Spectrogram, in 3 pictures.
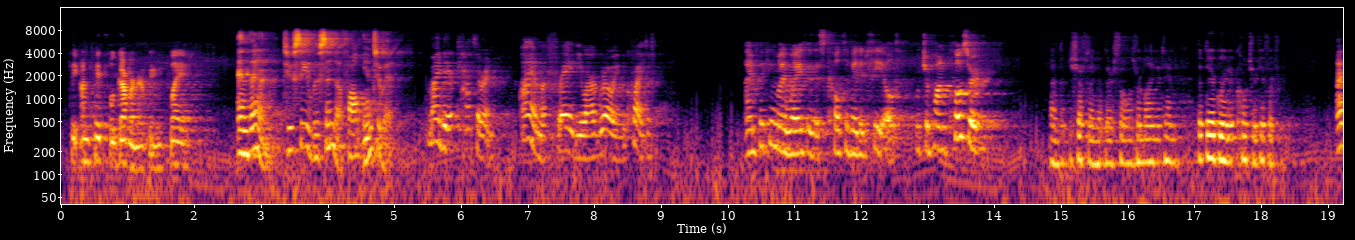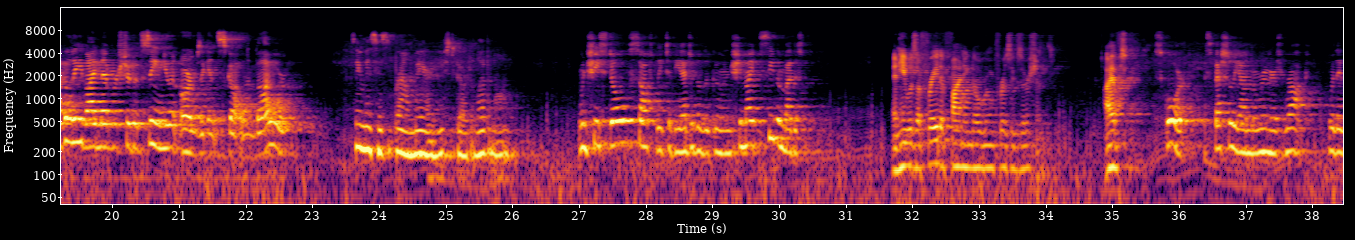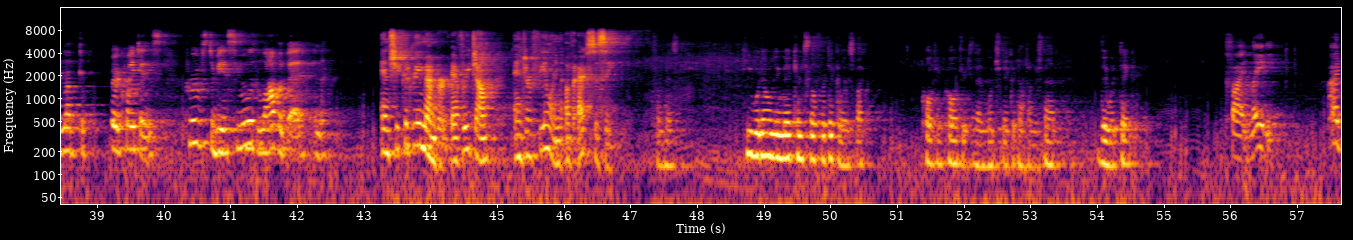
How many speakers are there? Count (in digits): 9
